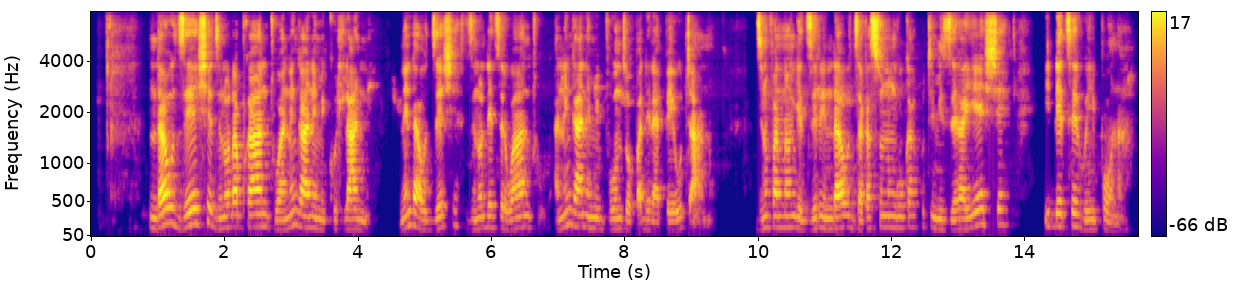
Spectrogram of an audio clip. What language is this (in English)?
Ndau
